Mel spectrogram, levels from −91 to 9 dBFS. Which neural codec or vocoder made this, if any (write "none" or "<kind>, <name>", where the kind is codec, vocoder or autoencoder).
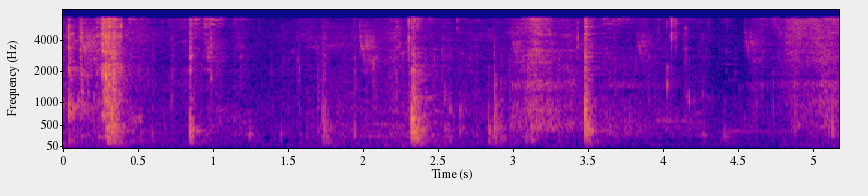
vocoder, BigVGAN v2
